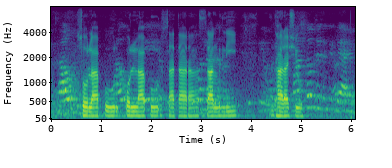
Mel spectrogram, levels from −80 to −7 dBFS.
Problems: continuous background conversations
